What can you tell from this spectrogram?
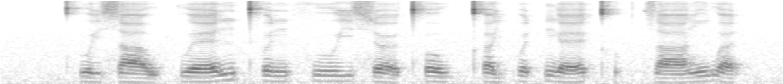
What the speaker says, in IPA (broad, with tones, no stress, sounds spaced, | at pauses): kʷʰ ɐ˨ j s aː˨˩ w kʷ ɛː˨˥ n t̪ʰ ɵ˨˧ n f uː˧ j s œː˨˩ t̪ʰ o˨˧ w kʰ ɐ˨˥ j p ɵ˨˥ t̚ ŋ ɛː˨˥ kʰ ʊ˨˥ k̚ t͡s aː˨˥ ŋ w ɐ˨ t̚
